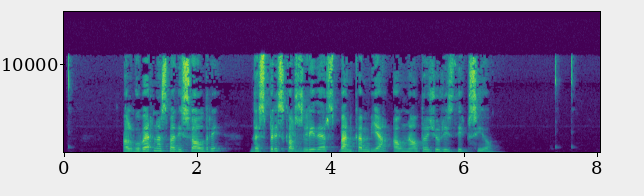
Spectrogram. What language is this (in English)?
Catalan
